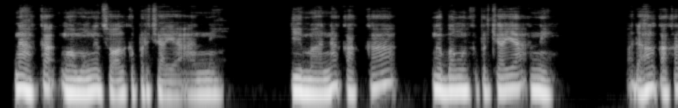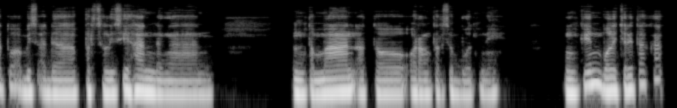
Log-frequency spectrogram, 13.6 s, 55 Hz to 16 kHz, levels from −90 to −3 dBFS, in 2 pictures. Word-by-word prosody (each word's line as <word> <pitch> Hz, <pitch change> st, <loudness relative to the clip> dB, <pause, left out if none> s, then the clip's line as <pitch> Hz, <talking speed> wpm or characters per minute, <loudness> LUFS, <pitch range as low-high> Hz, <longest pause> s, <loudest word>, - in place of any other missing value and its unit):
Nah, 145 Hz, -4 st, +6 dB
Kak, 155 Hz, +5 st, -5 dB
ngomongin 130 Hz, -2 st, +5 dB
soal 130 Hz, -3 st, -1 dB
kepercayaan 120 Hz, -4 st, -5 dB
nih, 115 Hz, 0 st, -2 dB, 0.7 s
gimana 125 Hz, +2 st, +5 dB
Kakak, 160 Hz, +7 st, -4 dB, 0.4 s
ngebangun 140 Hz, 0 st, +6 dB
kepercayaan 140 Hz, +4 st, -2 dB
nih, 130 Hz, -4 st, +3 dB, 0.7 s
padahal 155 Hz, -3 st, +1 dB
Kakak 135 Hz, 0 st, -3 dB
tuh 160 Hz, -, -7 dB
habis 130 Hz, 0 st, -2 dB
ada 120 Hz, -2 st, -1 dB
perselisihan 130 Hz, +1 st, +2 dB
dengan, 110 Hz, -1 st, -4 dB, 0.8 s
mmm, 120 Hz, -2 st, +1 dB
teman, 125 Hz, +4 st, +2 dB
atau 115 Hz, -1 st, -4 dB
orang 115 Hz, -2 st, -2 dB
tersebut 115 Hz, -3 st, -5 dB
nih, 120 Hz, 0 st, -5 dB, 0.7 s
mungkin 130 Hz, +10 st, +2 dB
boleh 140 Hz, -1 st, +3 dB
cerita, 145 Hz, +6 st, -1 dB
Kak? 245 Hz, +7 st, -12 dB
130 Hz, 125 wpm, -22 LUFS, 120-140 Hz, 0.8 s, Nah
